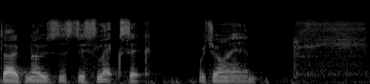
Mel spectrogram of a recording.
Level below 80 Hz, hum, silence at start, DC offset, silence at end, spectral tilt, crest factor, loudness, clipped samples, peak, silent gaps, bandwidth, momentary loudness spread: -62 dBFS; none; 0 s; under 0.1%; 0 s; -3.5 dB/octave; 20 dB; -38 LUFS; under 0.1%; -20 dBFS; none; 10 kHz; 15 LU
